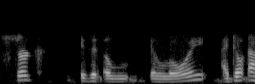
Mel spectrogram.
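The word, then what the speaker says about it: Éloize: associated with the, it's called Cirque, is it Eloy? I don't know how to pronounce that. Eloize.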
